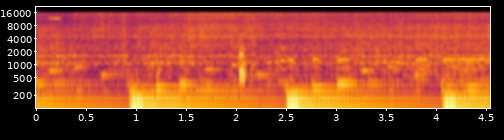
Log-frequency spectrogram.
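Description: Sliced eggplant and pork sizzling in an oiled frying pan as they are stir-fried with chopsticks and miso is worked in, with a sharp click about two seconds in. Background music with a slow, steady bass pulse plays under the sizzle.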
